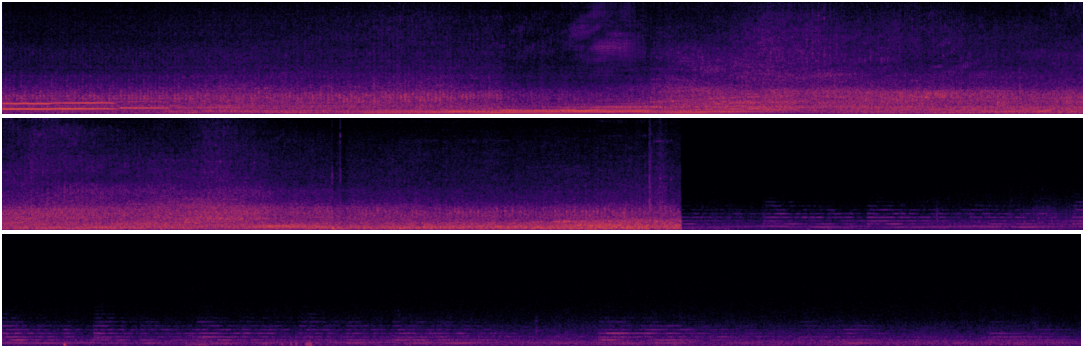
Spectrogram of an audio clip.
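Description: Loud street traffic noise, with a vehicle passing close and its pitch sliding during the first several seconds. It cuts off abruptly about two-thirds of the way through, leaving a quieter stretch of steady held tones.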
